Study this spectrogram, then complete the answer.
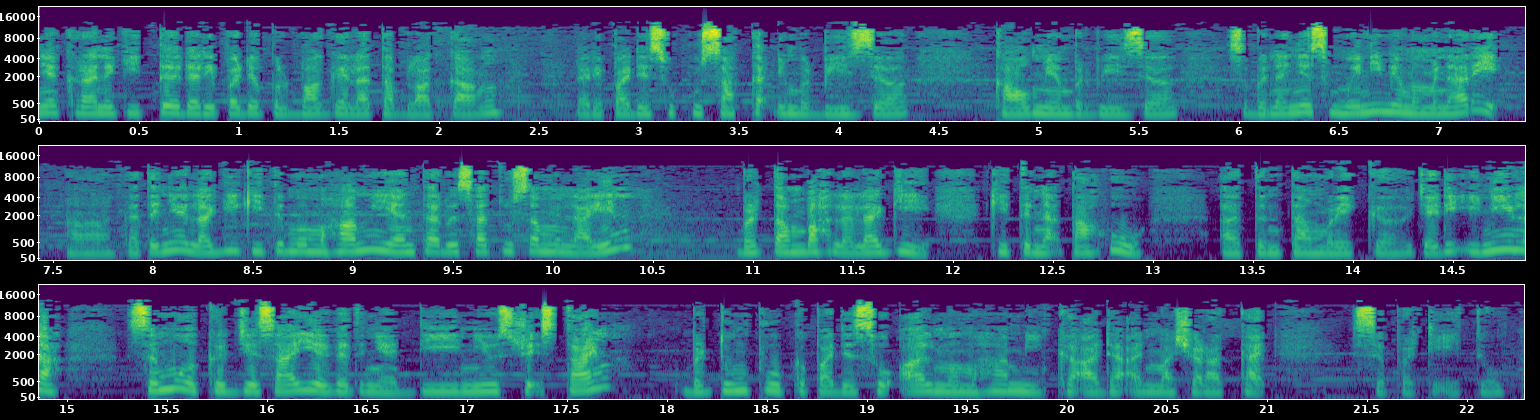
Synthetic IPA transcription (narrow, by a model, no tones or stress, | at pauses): ɲakəɾanakit̪ədaɾipadapərbaɡajlat̪abəlakaŋ | daɾipadasukusakat̪̚jaŋbərbeza | kaʊmjaŋbərbeza | səbənarɲasəmuainimemãŋmənaɾɪʔ | əkat̪aɲalaɡikit̪əmə̃maɦamĩant̪aɾasat̪usaməlaɪnbərt̪ambaɦlahlaɡikit̪anaʔt̪ahu | ət̪ənt̪aŋmə̃ɾekad͡ʒadiʔːnilah | səmuakərd͡ʒasajakat̪aɲãdinjust̪ɾitst̪ajm | bərt̪umpukəpadasoʔalmə̃maɦamĩkəʔadaʔanmãʃaɾakat̪̚səpərt̪iːt̪u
